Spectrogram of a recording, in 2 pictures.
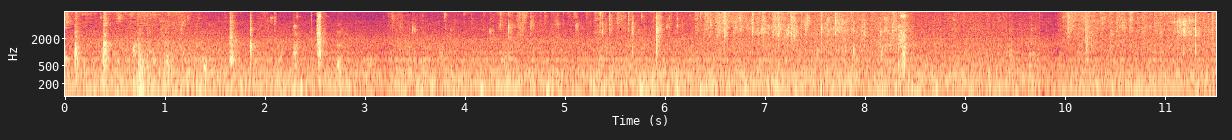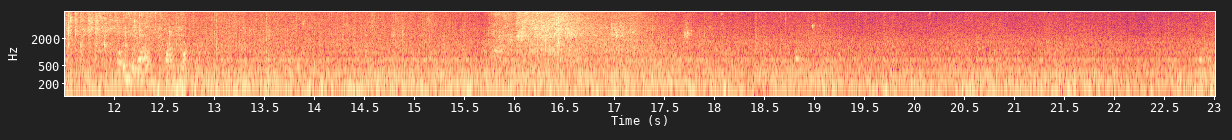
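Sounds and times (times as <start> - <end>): hot oil sizzling in a wok: 4.2 - 9.2, 9.9 - 19.7.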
